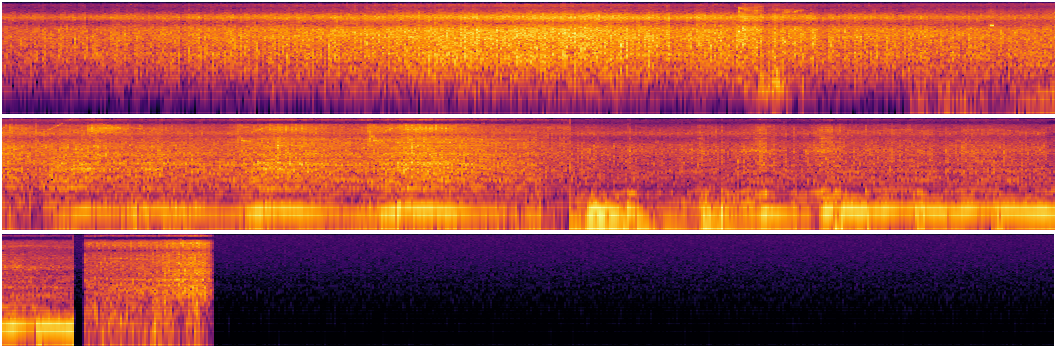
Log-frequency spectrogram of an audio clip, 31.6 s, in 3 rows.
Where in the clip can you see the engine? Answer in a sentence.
You can hear the engine from 9.0 to 23.2 s.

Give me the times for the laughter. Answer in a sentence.
The laughter can be heard from 7.3 to 8.1 s.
